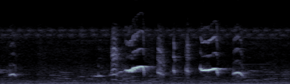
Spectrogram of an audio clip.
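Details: Budgerigar whistling: a few soft short notes, then two loud, clear whistles that slide upward and level off, each followed by brief chirpy accents, over a quiet indoor background.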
